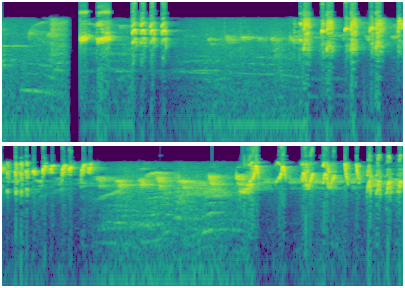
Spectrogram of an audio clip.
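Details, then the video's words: Female orange-headed thrush song used to lure a male: fast, bright high chirps and twittering whistled notes, irregular bursts running almost continuously after a brief pause near the start. "Kicau Anis Merah Betina Pemikat Anis Merah Jantan Biar Gacor"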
